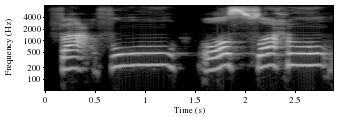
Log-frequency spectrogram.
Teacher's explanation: فاعفو واصفحوا، واو کو صاد کے سامنے لانا، صاد کی سیٹی موٹی ہوگی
